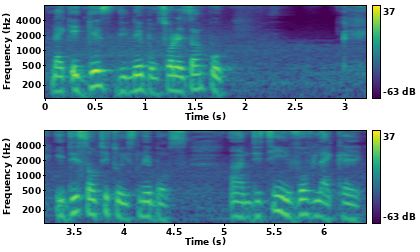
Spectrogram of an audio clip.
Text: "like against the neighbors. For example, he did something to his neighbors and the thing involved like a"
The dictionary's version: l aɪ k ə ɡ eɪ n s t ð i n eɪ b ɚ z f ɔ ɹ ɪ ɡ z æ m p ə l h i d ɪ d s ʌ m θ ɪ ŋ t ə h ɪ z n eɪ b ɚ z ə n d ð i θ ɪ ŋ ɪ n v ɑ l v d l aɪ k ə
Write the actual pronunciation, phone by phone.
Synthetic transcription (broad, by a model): l aɪ k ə ɡ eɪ n s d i n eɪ b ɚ s f ɔ ɹ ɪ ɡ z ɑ m p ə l h i d ɪ d s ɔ m t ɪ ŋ t ə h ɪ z n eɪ b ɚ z ə n d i t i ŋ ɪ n v ɑ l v l aɪ k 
